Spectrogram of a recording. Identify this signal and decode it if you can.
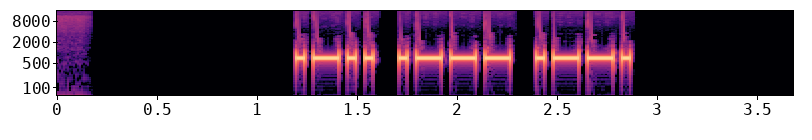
Morse code, heard as a keyed tone, about 28 wpm, 700 Hz. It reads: LJP
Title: USA Call Sign Postfixes - 3 Letters 28wpm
